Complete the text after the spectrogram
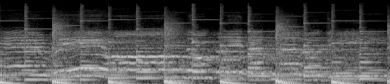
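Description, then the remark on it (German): A sparse, minimalist electronic music track loop with a steady, evenly spaced kick-like pulse under bright, bell-like tinkling tones and sustained synth notes, played loud with no voices. “So ein geiler, relativ minimalistischer Elektro-Track ist … von ….”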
